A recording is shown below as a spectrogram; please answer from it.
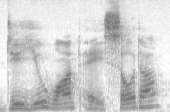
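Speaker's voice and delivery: slow, clear question with a rise; slow correct answer. Shown as a demonstration. Teacher reading the correct answer to learners, slow. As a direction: model the right form slowly. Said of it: "گزینهٔ B صحیح هست".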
